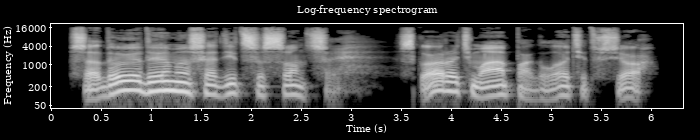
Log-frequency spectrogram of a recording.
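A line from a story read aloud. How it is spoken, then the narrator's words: Tired. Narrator (Russian): устало ответил Скотт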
